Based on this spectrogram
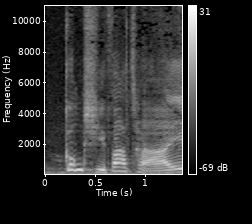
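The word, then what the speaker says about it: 恭喜发财: Gong Xi Fa Cai, Nathan.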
